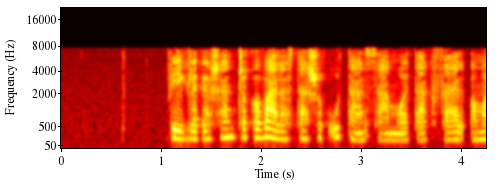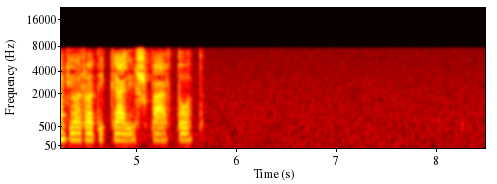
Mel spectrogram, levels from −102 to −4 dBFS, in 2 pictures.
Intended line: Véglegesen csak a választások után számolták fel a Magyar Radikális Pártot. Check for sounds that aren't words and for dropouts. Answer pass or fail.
pass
